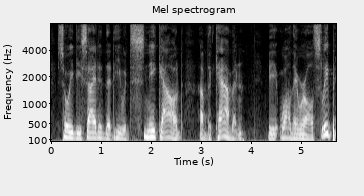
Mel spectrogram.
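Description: Speaking at a moderate pace, a man has a warm, dark, mellow tone, a medium pitch and ordinary pitch variation. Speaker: storyteller. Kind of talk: tall tale storytelling, told as a campfire yarn. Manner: animated, playful, with chuckles; warm, conversational, grandfatherly.

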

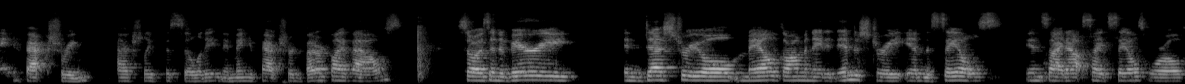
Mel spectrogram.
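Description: Here a woman speaks in an American accent at a fairly low pitch. Her intonation is monotone and flat. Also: moderate pace. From Oklahoma, US. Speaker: life coach. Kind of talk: casual interview.

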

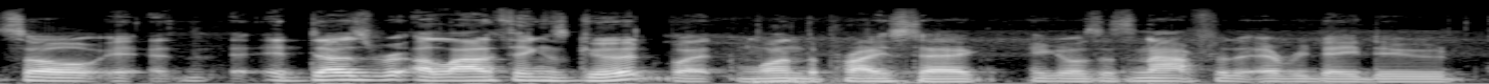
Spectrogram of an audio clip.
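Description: This man has a plain, everyday voice at a medium pitch. He keeps a moderate pace with ordinary pitch variation. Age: 40s. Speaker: gaming podcast co-host. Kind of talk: casual chat.

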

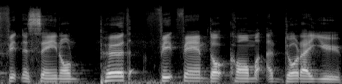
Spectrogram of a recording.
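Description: With an Australian accent, a man talks using fairly even intonation. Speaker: podcast host. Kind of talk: casual interview.

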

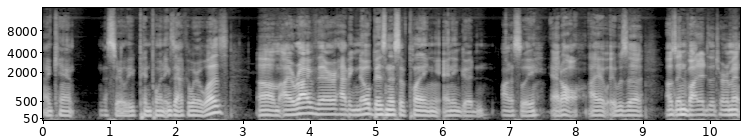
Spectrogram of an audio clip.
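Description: An unremarkable speaking voice: a man with an American accent, medium pitch, fairly quick pace and fairly even intonation, on a very clean recording with a silent background. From Fort Wayne, Indiana. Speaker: golf instructor. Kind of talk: casual chat.

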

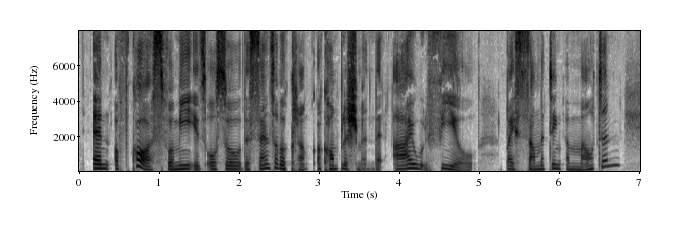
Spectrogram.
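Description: A woman's medium-pitched voice with a dark, mellow tone at a moderate pace, dry and close with no echo. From Singapore. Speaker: life coach, podcast host. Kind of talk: solo podcast monologue. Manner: laughs often, casual.

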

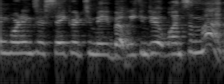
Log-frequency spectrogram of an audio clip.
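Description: Noticeable background noise surrounds this recording. A woman speaks in a high pitch with an American accent. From Canada, then Massachusetts from age 10. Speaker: PR agency owner and poet. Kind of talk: casual interview.

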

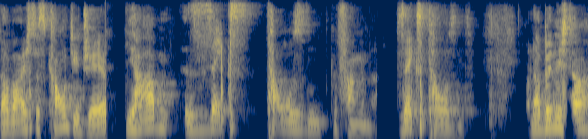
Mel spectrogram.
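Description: A man's fairly high pitch, a plain, everyday voice, a fairly slow pace and fairly even intonation. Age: 40s. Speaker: prison director. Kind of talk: interview.

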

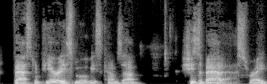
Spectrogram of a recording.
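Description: At a fairly quick pace, a man talks in a somewhat breathy, medium-pitched voice with very wide pitch swings. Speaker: podcast host. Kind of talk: casual interview.

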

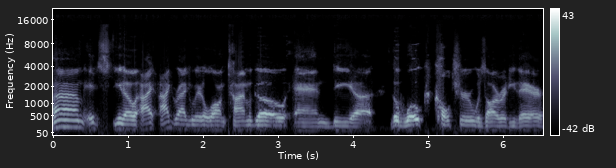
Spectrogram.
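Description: A man's ordinary speaking voice, medium in pitch, at a fairly slow pace with ordinary pitch variation and hardly any pauses. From Maryland, US. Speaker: caller. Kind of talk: casual chat.

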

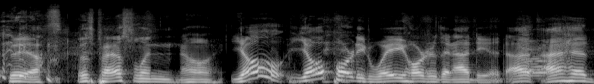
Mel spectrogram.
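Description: With a Southern US accent, a man with a fairly high pitch speaks at a fairly slow pace and ordinary pitch variation. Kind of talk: casual chat.

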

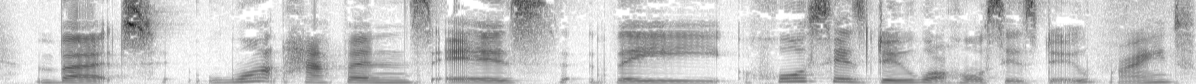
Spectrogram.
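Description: A woman with an English Midlands accent, very slow in pace and lively in intonation. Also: medium pitch for a woman. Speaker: horse therapy program director. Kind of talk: interview. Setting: studio.

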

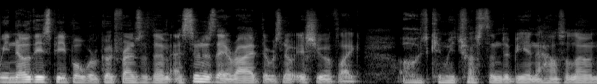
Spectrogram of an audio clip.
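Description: Talking at a very fast pace, a man uses a very deep, low pitch with ordinary pitch variation. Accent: American. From US, Northern Virginia. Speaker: teacher. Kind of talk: interview. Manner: halting, many fillers.

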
